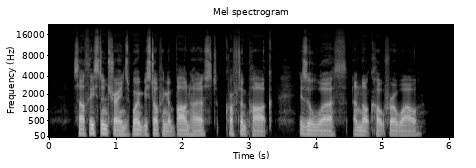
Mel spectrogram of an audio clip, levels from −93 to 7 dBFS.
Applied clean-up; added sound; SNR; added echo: none; none; none; none.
